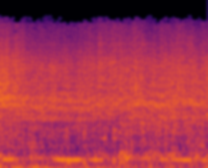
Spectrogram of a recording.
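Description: Garden hose spray nozzle jetting water onto the fins of an HVAC evaporator coil to rinse it clean, a steady hiss that starts suddenly.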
